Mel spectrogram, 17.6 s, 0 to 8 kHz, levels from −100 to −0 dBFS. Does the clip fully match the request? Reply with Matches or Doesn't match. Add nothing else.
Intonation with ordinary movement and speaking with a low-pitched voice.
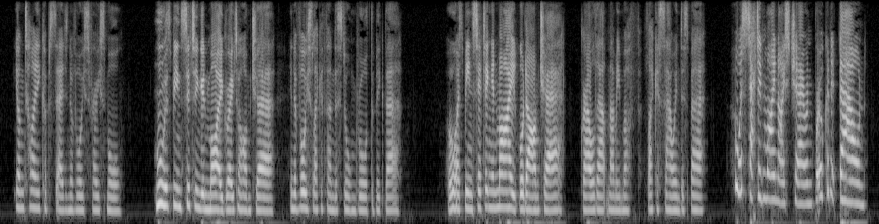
Doesn't match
